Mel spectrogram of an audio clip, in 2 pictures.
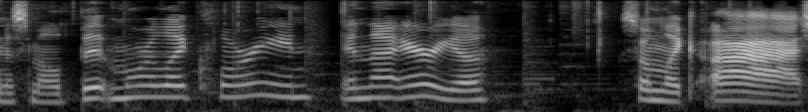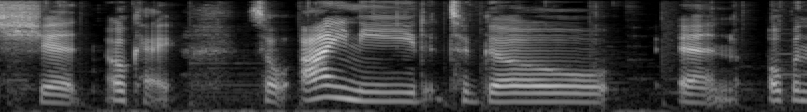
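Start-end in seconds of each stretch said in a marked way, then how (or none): none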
